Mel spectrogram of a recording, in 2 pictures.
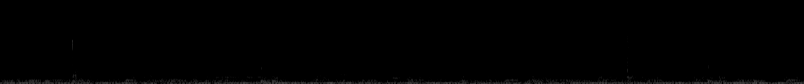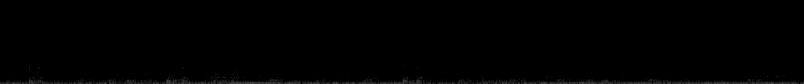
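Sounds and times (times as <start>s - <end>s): low steady hum: 0.0s - 16.0s
faint sharp clicks: 2.6s - 2.9s, 7.0s - 7.3s, 9.7s - 10.5s, 12.0s - 12.4s.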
